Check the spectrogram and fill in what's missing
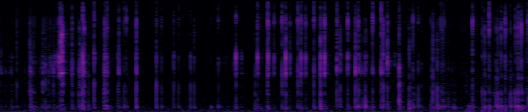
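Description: Long nails tap and scratch the body and trigger head of a hollow, clear plastic trigger spray bottle. The result is a rapid series of sharp, bright plastic clicks mixed with crinkly scratching, mostly high-pitched, each hit dying away at once with no ring.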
